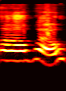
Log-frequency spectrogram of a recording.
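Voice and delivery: very loud, high-pitched, belted exclamation. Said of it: "I always start off".

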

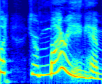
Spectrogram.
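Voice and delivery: put-on shocked, aghast little boy voice, high-pitched. Retelling what a child said at dinner: imitating an aghast child. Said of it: "William looks at me aghast and goes".

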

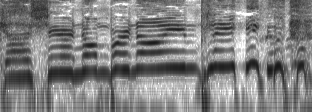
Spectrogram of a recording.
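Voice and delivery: strained, breathy, stressed, very high voice. The speaker imitates the voice calling cashier numbers, imitating a breathy, stressed voice. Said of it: "does she sound a bit stressed?".

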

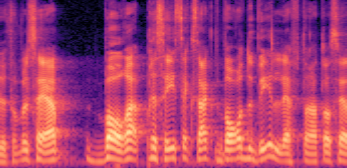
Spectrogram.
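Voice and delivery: usual speaking voice

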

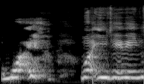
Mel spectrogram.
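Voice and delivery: put-on horrified scream. Retelling finding a man in their car's passenger seat, retelling a horrified scream.

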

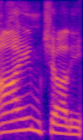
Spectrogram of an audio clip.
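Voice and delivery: I'm Charlie punched hard with heavy stress. Host introducing himself and this week's guest on the radio show, stress on I'm Charlie. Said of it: "there's a lot of emphasis on I'm Charlie".

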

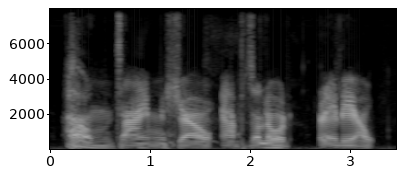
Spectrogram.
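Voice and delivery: boxy sci-fi robot voice. Performing a robot voice for podcast listeners after being asked: robot voice. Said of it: "Close your eyes and here's a robot".

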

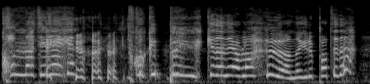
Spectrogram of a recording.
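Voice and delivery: high, provoked, fed-up, exasperated outburst. Retelling the speaker's reply to people asking a group for advice, retelling an exasperated reply. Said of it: "Jeg blir så provosert".

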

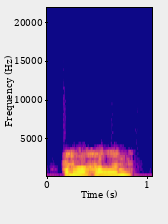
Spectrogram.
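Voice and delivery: failed attempt at a Wexford accent. Asked whether they can do a Wexford accent, trying it in a bad Wexford accent. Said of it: "do you do a Wexford accent?".

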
